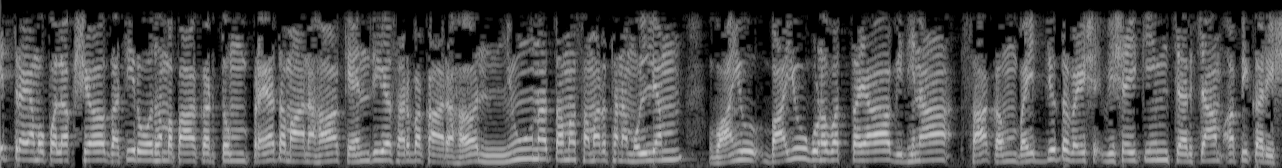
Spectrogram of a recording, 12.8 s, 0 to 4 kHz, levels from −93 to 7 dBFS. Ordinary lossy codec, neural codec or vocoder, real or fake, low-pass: none; none; real; 3.6 kHz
